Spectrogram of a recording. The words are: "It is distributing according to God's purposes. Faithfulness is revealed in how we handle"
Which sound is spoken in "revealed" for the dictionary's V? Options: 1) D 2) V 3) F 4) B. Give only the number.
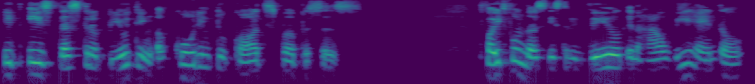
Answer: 2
